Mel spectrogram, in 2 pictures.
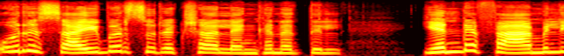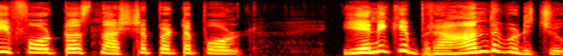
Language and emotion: Malayalam, angry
